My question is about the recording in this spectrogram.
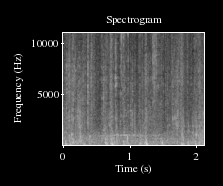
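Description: Clatter of many rapid, irregular footfalls on hard ground, a sound effect for a troop of soldiers charging forward.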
